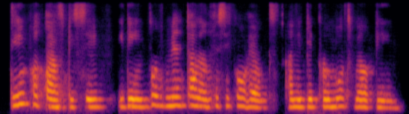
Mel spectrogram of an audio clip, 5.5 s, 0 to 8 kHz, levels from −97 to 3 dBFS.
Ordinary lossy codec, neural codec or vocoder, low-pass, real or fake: AAC, 48 kbps; codec, 16 kHz, 1 kbps, FreqCodec, smaller model; 7.2 kHz; fake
